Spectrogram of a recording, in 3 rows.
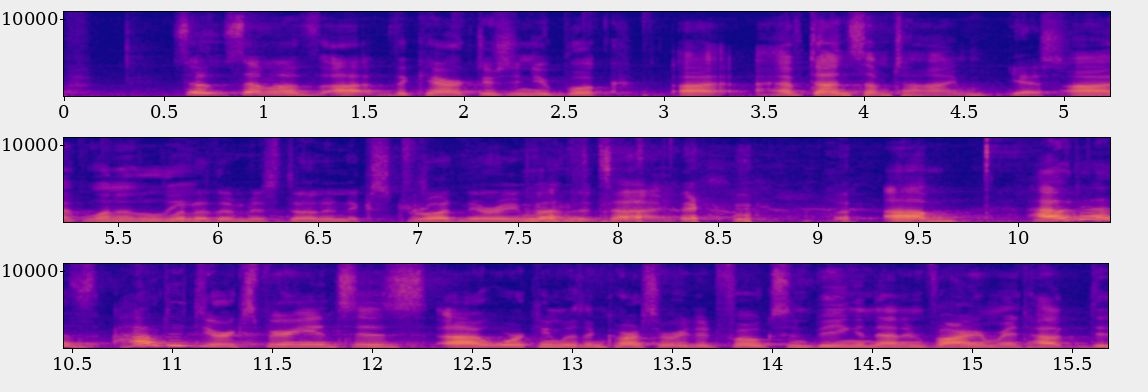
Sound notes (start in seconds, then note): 7.5 laughing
